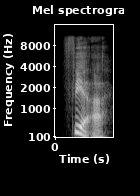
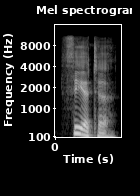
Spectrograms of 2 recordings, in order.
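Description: First: The t is replaced by a glottal stop. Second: The t is a clear, slightly aspirated t. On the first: "if you say theatre in Cockney, you'll get a glottal stop" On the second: "in RP, you'll get an alveolar t with possibly a little bit of aspiration"

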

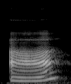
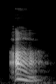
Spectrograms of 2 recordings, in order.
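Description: First: The pitch rises like a question. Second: The pitch falls sharply like a cry of pain. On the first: "the second tone will sound like a question tone" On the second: "the fourth tone, ah, it sounds very painful when you say ouch"

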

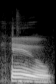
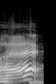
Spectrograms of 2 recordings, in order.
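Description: First: It is read as an English word. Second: It is read as a Vietnamese syllable. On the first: The speaker calls it right. "nó là hue" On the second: The speaker calls it wrong. "nó không phải là Huế"

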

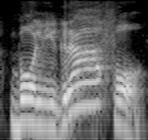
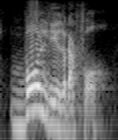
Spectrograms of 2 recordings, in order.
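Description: First: The stress is on the third syllable. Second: The stress is on the first syllable. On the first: "Si creemos que es gra" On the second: "Si creemos que la sílaba tónica es bo"

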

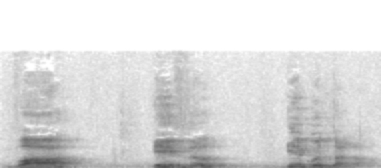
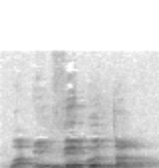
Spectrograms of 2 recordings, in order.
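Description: First: Each of the three words is said apart. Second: The dh sound runs straight into the b. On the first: "Separately, it is" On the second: "The recitation should go from zal to ba"

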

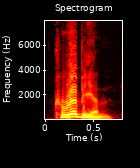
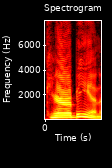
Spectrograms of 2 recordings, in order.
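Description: First: It is said the way South Floridians say it. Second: It is said the way Europeans say it. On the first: "If you're in South Florida, it's the Caribbean" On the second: "If you're in Europe, it's the Caribbean"

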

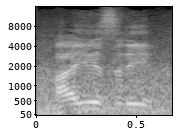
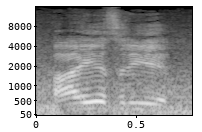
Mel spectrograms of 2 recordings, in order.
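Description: Both takes have the same delivery.

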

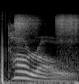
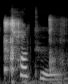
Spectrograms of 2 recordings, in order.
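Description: First: It is said with an American accent. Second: It is said with a British accent. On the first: "미국식 발음은" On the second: "영국식 발음은"

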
